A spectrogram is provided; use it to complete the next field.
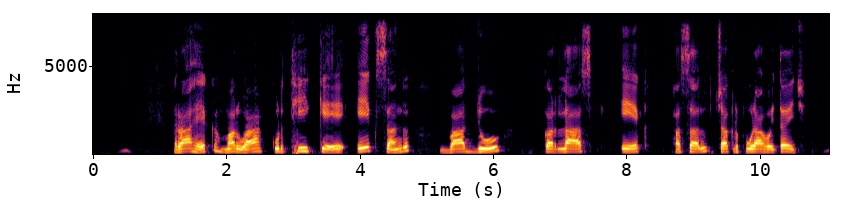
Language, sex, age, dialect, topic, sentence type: Maithili, male, 18-24, Southern/Standard, agriculture, statement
